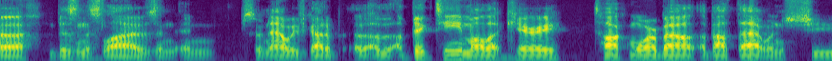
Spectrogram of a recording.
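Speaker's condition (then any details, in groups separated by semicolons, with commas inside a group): No condition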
